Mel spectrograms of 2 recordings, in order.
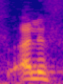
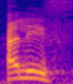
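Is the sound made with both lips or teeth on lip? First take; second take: both lips; teeth on lip. First: Both lips close together. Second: Upper teeth touch the lower lip. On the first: The speaker calls it wrong. "দুই ঠোঁট হয়" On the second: The speaker calls it right. "দেখেন উপরের দাঁত নিচের ঠোঁট।"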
